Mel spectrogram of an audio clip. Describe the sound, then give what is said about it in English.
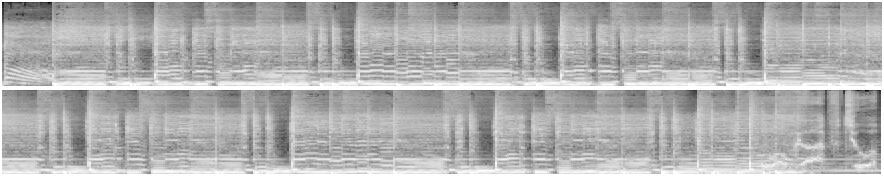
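A loud, dense wall of distorted electric guitar crashes along with pounding drums, sustained and relentless for the whole stretch before cutting off abruptly at the end. “A single cowbell counts in, then crash distortion wall.”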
